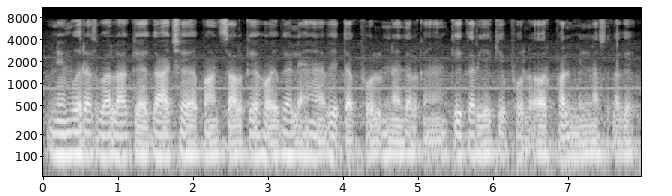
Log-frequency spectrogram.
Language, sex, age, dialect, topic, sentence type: Magahi, male, 56-60, Southern, agriculture, question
